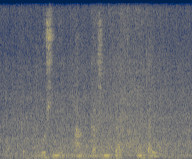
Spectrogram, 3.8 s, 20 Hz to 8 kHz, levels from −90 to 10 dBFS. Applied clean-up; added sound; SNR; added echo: none; Waves, surf; 1 dB; reverberation time 0.2 s.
